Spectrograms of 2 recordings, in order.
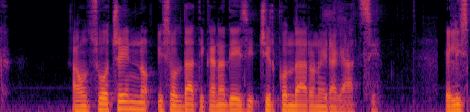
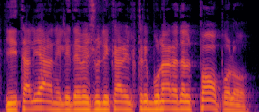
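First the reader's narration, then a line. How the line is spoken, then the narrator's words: Shout from crowd. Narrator (Italian): gridò una voce dalla folla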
